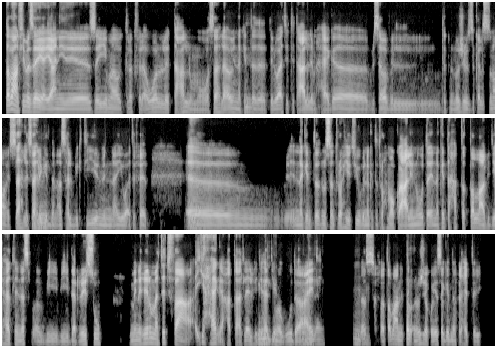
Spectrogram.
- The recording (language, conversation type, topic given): Arabic, podcast, إزاي التكنولوجيا غيّرت علاقتك بالموسيقى؟
- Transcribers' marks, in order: in English: "نوتة"; tapping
